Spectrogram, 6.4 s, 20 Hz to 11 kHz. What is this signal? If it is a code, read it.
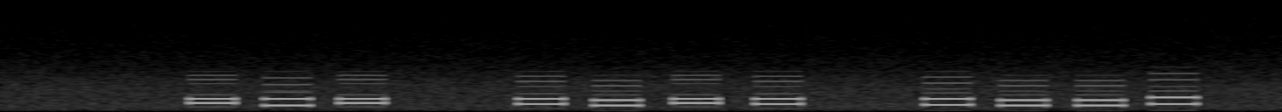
DTMF, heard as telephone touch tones, dialled by hand, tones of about 240 ms. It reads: 020 8108 5119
